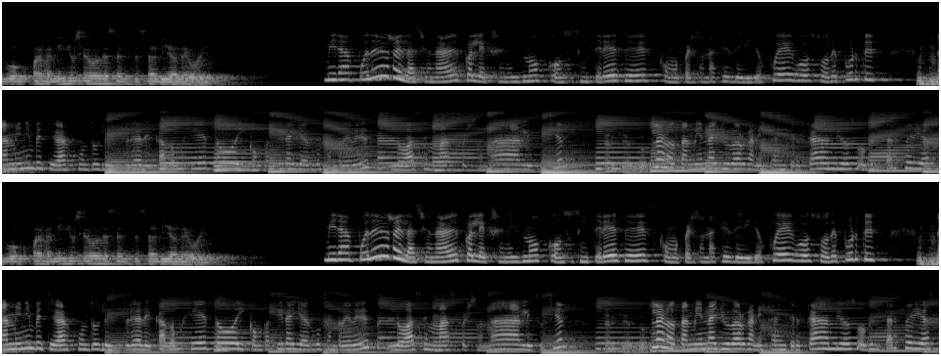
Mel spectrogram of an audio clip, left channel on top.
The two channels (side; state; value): both; normal; correlation 0.87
